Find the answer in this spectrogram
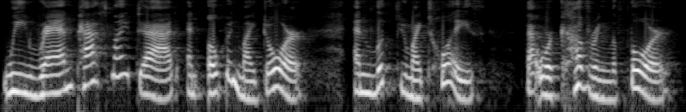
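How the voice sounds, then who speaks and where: Reading a rhyming picture book at storytime, a woman with a fairly high voice takes an unhurried pace. She makes it expressive and rhythmic, with a sing-song lilt.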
